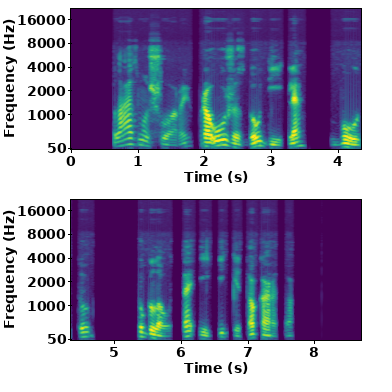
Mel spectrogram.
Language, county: Lithuanian, Vilnius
